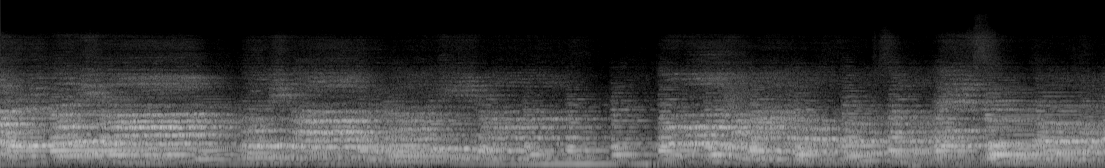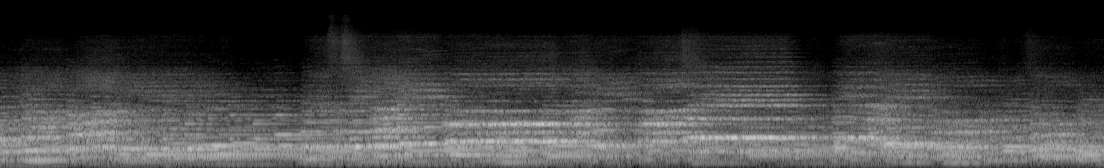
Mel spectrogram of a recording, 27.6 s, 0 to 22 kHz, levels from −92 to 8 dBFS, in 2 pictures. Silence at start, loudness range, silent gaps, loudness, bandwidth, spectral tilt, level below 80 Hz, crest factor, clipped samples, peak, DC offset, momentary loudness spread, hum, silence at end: 0 s; 5 LU; none; -25 LUFS; 10.5 kHz; -8 dB/octave; -52 dBFS; 16 dB; under 0.1%; -8 dBFS; under 0.1%; 8 LU; none; 0 s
